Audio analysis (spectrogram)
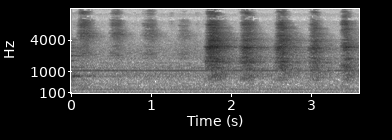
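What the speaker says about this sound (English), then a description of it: "Nice little percussive breath through your nose." Five short, sharp breaths forced out through the nose in an even rhythm during a Pilates workout, close and fairly quiet, after a stretch of softer breathing.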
